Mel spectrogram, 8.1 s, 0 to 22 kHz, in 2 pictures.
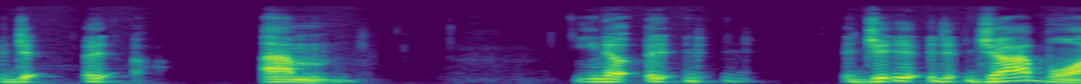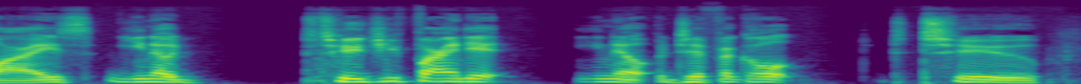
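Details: Stuttering in an adult man, starting around age 3 when he developed Lyme disease from a tick bite, which he still has. It was full-blown by middle school and is now somewhat controlled, with bad days or weeks; briefly closing his eyes eases blocks and repetitions.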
